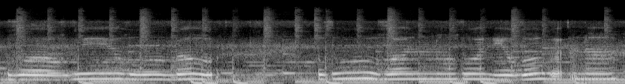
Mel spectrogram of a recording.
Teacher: keluar dari tenggorokan yang terdekat dari rongga mulut, diucapkan lembut suaranya tanpa mengalir udaranya. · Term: huruf go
